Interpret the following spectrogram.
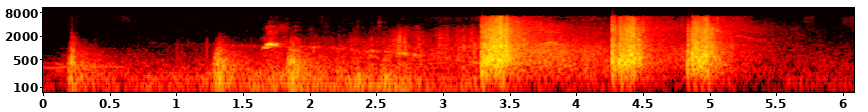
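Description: Artillery shells exploding about a kilometre away: a run of sharp blasts, fainter ones at first, then three loud ones in quick succession between about three and five seconds in, each with a short rumbling tail.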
